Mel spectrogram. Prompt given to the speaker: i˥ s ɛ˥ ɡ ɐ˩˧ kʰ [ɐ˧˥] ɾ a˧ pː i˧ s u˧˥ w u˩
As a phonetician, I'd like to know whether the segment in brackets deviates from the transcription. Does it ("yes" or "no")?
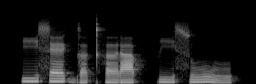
yes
